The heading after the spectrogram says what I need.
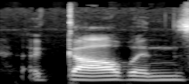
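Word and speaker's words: Gawain: and i i wrote in my letterbox review gawwins as they all pronounce it his shame clouds everything through the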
